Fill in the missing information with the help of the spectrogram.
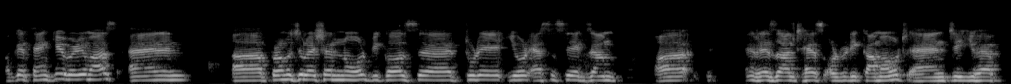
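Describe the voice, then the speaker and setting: High, flat-voiced male teacher. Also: moderate pace, dull audio. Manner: brief, encouraging, passes the floor. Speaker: English teacher and host. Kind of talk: hosting an online English session.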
